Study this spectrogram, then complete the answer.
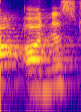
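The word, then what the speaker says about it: honest: An before words with a silent H. जैसे कि आर हो गया, ऑनेस्ट हो गया।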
